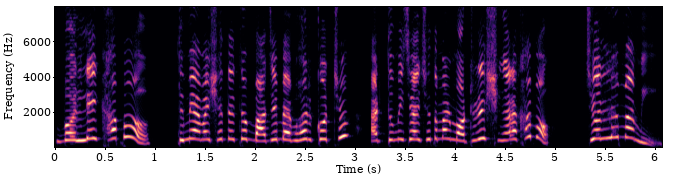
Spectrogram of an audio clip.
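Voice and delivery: a woman snapping back, insulted; indignant woman. Acted. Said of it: "একটা মহিলা". (অপমানিত মহিলার চড়া গলায় জবাব)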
